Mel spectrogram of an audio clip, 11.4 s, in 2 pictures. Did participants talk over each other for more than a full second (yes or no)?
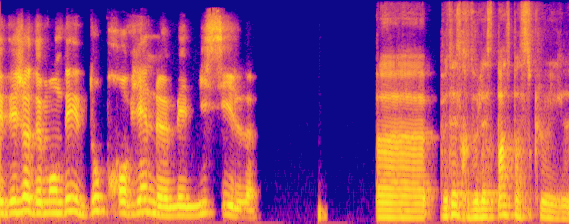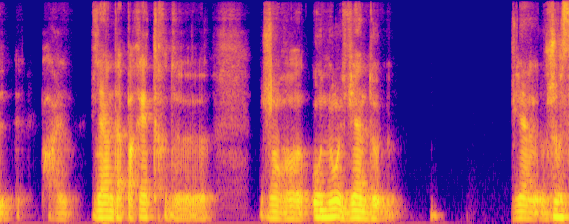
no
